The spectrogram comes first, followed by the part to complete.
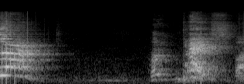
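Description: A dog barking twice, about a second and a half apart.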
